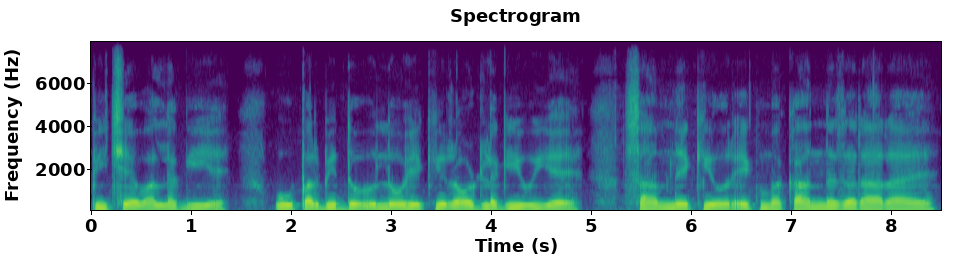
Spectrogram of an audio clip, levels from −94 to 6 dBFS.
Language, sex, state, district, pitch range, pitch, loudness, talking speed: Hindi, male, Uttar Pradesh, Lucknow, 125-135 Hz, 130 Hz, -16 LUFS, 140 wpm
